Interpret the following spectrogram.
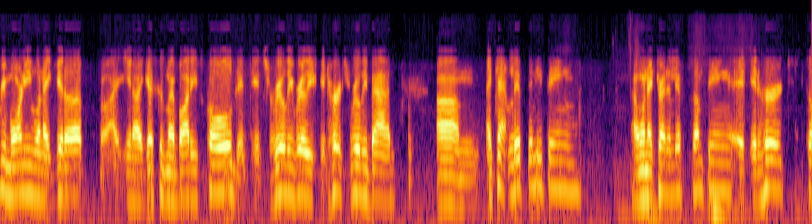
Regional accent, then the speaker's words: Oxnard, California, United States; I grew up in Oxnard.

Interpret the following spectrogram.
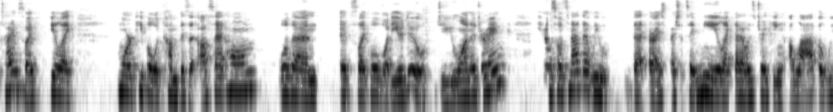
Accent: Wisconsin, United States; We are the drinkers.

